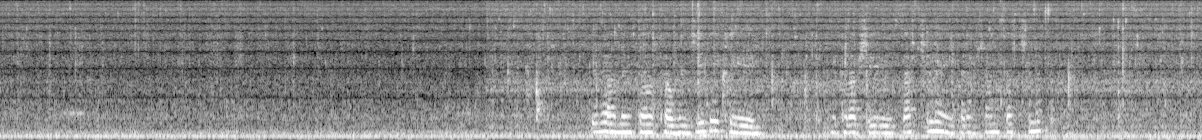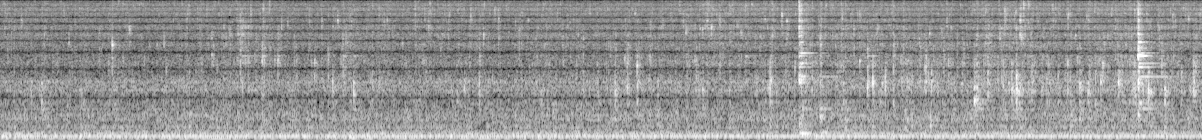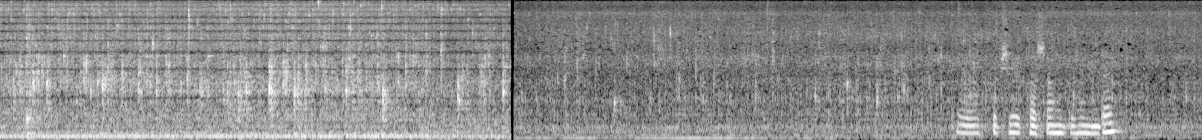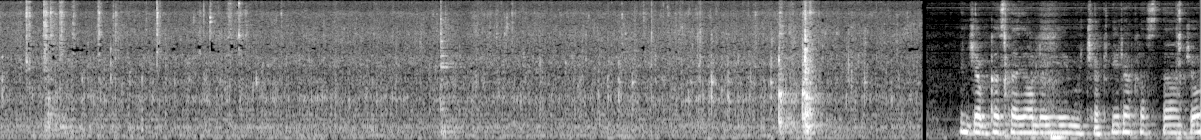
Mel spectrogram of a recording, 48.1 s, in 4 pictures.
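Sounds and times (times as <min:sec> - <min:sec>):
low steady hum: 0:00.0 - 0:26.8
food sizzling in hot oil: 0:00.0 - 0:45.4.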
